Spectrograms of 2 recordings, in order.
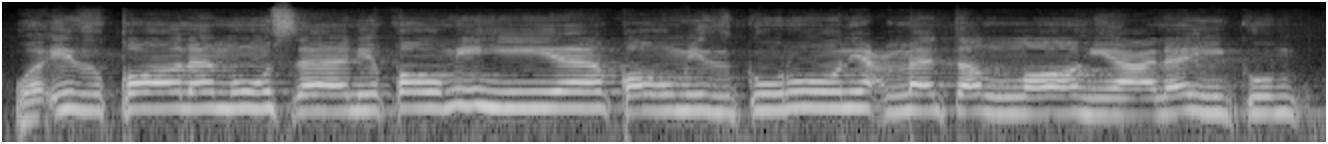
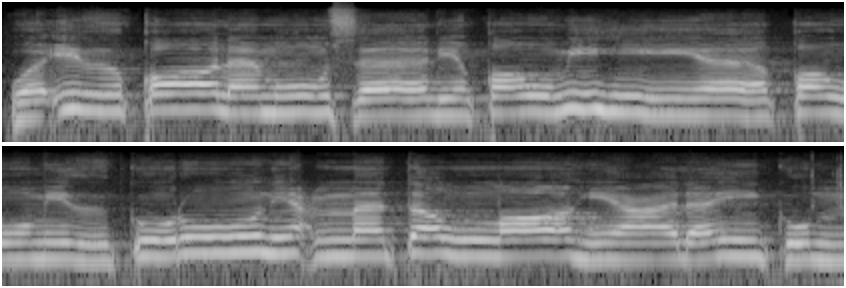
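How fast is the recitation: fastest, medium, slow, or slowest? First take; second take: medium; slow. First: It is recited at a moderate, medium pace. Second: It is recited slowly, slightly faster than slowest. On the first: "Dia taklah sangat laju, tak sangat perlahan" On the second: "tartil itu laju sedikit ya"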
